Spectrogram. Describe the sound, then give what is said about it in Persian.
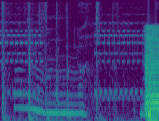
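An electronic telephone ringtone sounds in the middle of the night, loud and repeating, with a sustained tone that glides slightly downward before the rings continue. “اون تلفن صاب مرده رو بردار. نصف شبی درنگ درونگش گرفته. الان که صبح نه خیر شبه روده. به جای اینکه با من دهن به دهن بذاری اون تلفن رو خفه کن.”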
